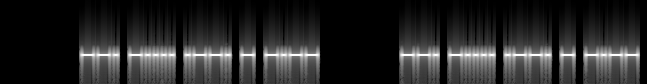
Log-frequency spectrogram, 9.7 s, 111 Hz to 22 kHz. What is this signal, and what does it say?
Morse code, heard as a keyed tone, about 20 wpm, 700 Hz. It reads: G6PTY G6PTY
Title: DXCC-100 Call Signs - 5 Characters - Repeated 2x - 20wpm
